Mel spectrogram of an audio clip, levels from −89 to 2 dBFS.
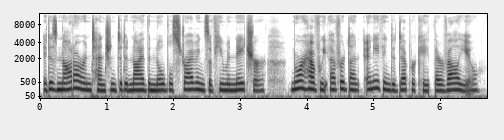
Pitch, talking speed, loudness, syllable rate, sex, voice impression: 225 Hz, 205 wpm, -18 LUFS, 6.2 syllables/s, female, very feminine, very young, very thin, very tensed, powerful, very bright, soft, very clear, very fluent, very cute, intellectual, very refreshing, sincere, calm, mature, very friendly, very reassuring, very unique, very elegant, slightly wild, very sweet, lively, kind, slightly intense, very light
